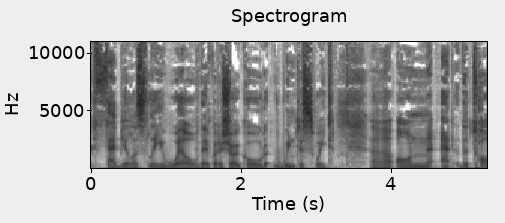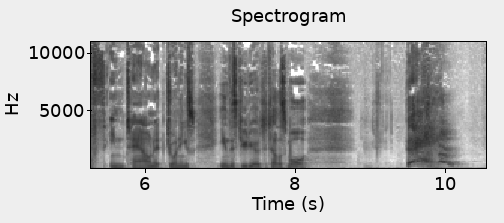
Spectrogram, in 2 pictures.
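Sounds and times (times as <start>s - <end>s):
speech: 0.0s - 8.6s, 9.5s - 10.2s
sneeze: 9.5s - 10.3s.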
